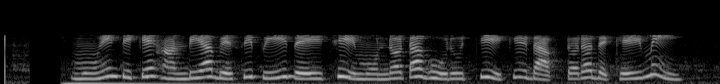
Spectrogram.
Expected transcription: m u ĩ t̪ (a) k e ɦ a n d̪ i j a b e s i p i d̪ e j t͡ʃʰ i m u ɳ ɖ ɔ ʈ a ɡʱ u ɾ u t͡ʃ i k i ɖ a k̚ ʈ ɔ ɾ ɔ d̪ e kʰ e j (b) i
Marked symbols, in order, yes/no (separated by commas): no, no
